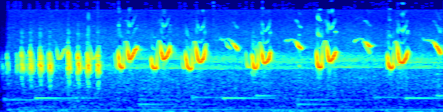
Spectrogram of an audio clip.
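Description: A Chilean mockingbird sings loudly on its own, opening with a rapid run of short, bright repeated notes and moving into a lively series of varied, upswept whistled phrases.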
